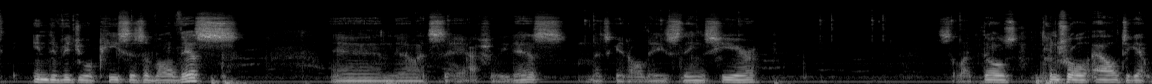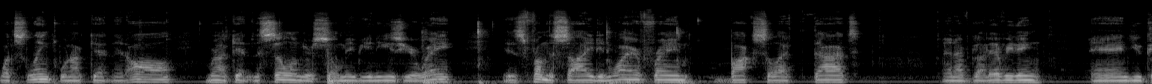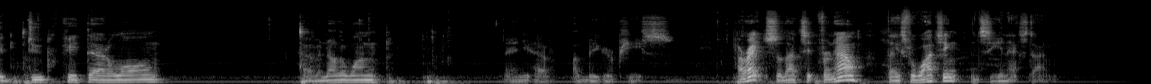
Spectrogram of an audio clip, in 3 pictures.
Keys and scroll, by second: 2.2 ctrl+l, 3.8 3, 10.4 ctrl+l, 14.8 KP_1, 15.7 KP_3, 16.3 z, 17.8 alt+a, 18.3 b, 23.3 shift+d, 26.0 z, 26.9 Tab, 27.4 alt+a.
